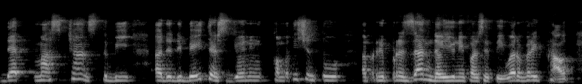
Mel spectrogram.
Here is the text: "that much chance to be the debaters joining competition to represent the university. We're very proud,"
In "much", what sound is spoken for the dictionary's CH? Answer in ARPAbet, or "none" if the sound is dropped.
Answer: S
